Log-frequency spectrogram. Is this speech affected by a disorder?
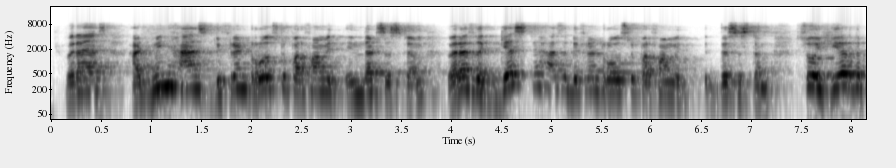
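No.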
